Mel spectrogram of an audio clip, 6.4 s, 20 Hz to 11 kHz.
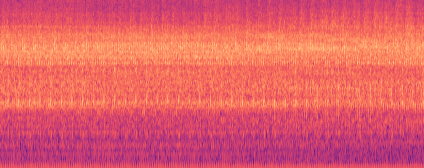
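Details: Mercedes ML W163 2.7 CDI diesel at idle: a sharp, regular knock about three times a second from cylinder 5, which disappears when that injector is unplugged. It persists after injector cleaning and a swap, and after head removal and new lifters; compression is good; the cause is unknown.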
